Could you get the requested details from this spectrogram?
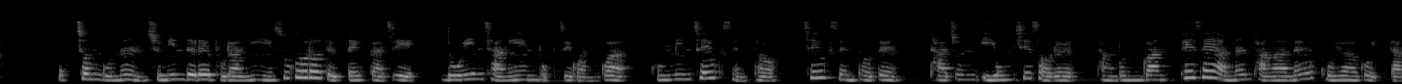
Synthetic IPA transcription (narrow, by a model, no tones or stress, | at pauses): ok̚t͡ɕʰʌnɡunɯnt͡ɕumindɯɾe̞puɾaɲisʰuɡɯɾʌdɯɭt͈e̞k͈ad͡ʑi | noint͡ɕaŋinpok̚t͡ɕ͈iɡwanɡwa | kuŋmint͡ɕʰe̞juk̚s͈e̞ntʰʌ | t͡ɕʰe̞juk̚s͈e̞ntʰʌdɯŋ | tad͡ʑuŋijoŋɕʰisʰʌɾɯɭtaŋbunɡwanpʰe̞sʰe̞ɦanɯnpaŋanɯɭkojʌɦaɡoit̚t͈a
